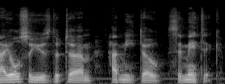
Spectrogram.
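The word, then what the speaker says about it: Hamito-Semitic: also use the term hito Semitic although I think I did mispronounce it on that video and I said kamito Semitic with a c that is because that's how we say it in Italian by the way with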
